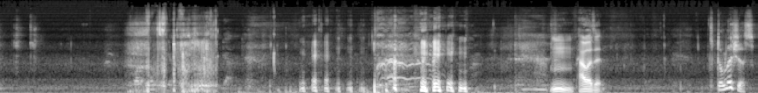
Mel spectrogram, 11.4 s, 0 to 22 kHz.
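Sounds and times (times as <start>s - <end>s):
raw oyster being slurped from its shell: 1.9s - 3.4s
person laughing and chuckling: 4.2s - 7.2s
speech: 4.5s - 5.4s, 6.3s - 7.2s, 8.3s - 9.2s, 10.8s - 11.3s.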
